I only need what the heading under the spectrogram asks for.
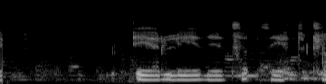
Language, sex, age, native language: Icelandic, female, 10, Icelandic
